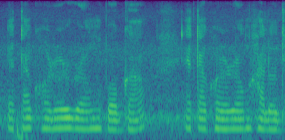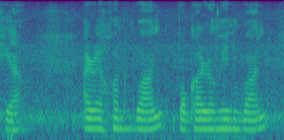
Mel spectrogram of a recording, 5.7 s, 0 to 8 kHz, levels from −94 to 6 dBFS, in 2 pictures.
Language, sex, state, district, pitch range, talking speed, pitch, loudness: Assamese, female, Assam, Kamrup Metropolitan, 155-170 Hz, 160 wpm, 165 Hz, -25 LUFS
